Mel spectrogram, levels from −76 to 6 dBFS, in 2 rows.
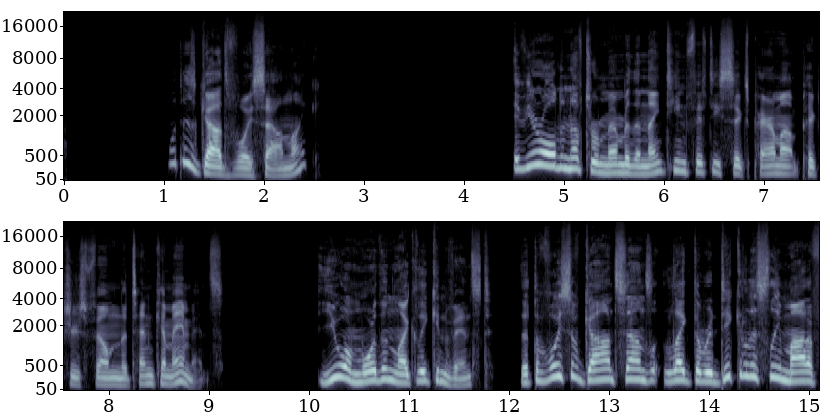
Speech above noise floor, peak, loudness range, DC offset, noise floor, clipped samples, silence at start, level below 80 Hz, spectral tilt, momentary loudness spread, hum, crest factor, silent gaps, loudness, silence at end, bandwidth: over 70 dB; -4 dBFS; 6 LU; under 0.1%; under -90 dBFS; under 0.1%; 1.05 s; -70 dBFS; -5 dB/octave; 12 LU; none; 18 dB; 9.57-9.62 s, 9.73-9.78 s, 9.87-10.07 s, 11.91-12.10 s; -21 LUFS; 0 s; over 20 kHz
